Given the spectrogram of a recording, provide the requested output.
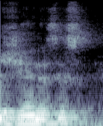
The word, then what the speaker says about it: Gênesis: É mais bonito a pronúncia assim, é o correto, aliás. Livro do Gênesis, livro do Êxodo, é assim que você pronuncia.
